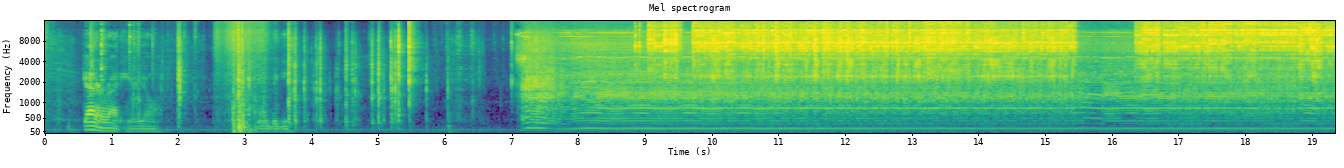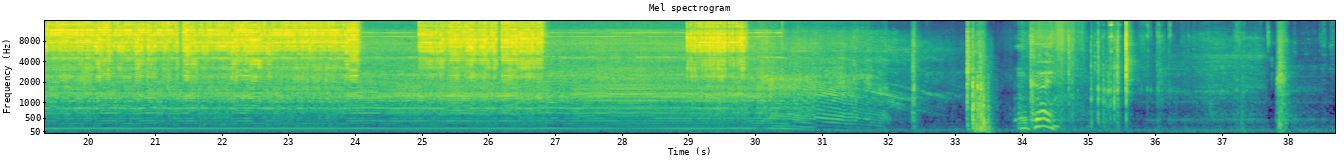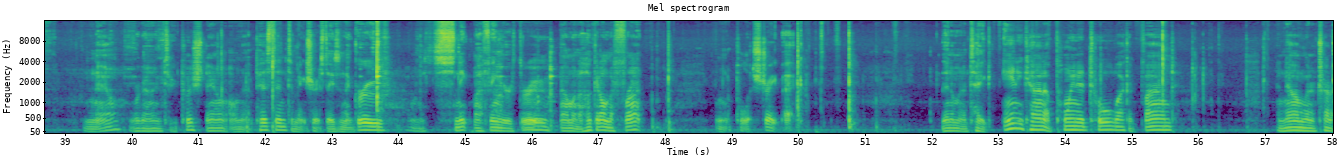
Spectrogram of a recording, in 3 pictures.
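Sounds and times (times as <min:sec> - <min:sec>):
loud metal grinding: 0:07.1 - 0:32.4
electric grinder running: 0:07.1 - 0:32.9.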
